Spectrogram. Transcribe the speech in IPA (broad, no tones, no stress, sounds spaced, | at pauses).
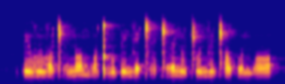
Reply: p ẽ ʁʷ ẽ ʁʷ a ɡ͡ǁ ɵ n ɔ m b ɒ ɡ͡ǃ ɔ̃ p ẽ n z e ɡ͡ǁ æ ɡ͡ǁ ə˞ n ɔ̃ ǁ ɔ̃ n z ə̃ ǁ ɒ kʷ a m b ɔ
